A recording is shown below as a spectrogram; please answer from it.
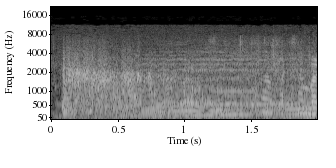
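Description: A sudden gunshot on a 1950s western TV soundtrack, followed at once by a dramatic music cue of sustained chords, signalling that someone is in trouble.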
